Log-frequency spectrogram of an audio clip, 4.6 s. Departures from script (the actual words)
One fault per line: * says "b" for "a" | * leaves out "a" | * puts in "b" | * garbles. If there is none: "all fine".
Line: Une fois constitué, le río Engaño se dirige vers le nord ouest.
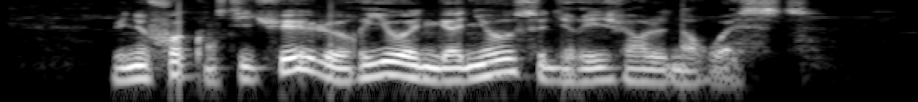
all fine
